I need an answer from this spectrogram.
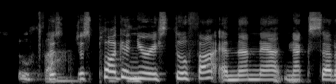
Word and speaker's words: estufa: Stofa? Is that stove means stove? Oh, estufa.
